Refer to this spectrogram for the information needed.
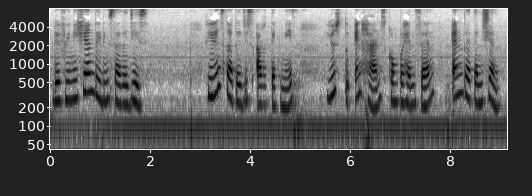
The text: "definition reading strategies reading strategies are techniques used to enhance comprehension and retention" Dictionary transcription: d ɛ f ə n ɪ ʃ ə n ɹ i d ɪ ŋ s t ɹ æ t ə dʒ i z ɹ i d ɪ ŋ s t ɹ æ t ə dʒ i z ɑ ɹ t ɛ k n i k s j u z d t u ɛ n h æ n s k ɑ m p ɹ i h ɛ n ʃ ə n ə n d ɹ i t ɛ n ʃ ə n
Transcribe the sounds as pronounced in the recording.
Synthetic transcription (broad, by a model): d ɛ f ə n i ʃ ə n ɹ i d ɪ ŋ s t ɹ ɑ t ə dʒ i s ɹ i d ɪ ŋ s t ɹ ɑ t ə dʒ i s ɑ ɹ t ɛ k n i s j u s t u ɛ n h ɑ n s k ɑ m p ɹ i h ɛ n s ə n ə n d ɹ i t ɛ n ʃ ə n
